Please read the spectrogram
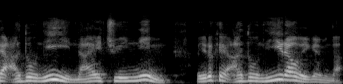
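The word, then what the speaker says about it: אֲדֹנִי: 이게 사실 시편에 나오는 구절을 가지고 이야기하는 거였는데 거기도 사실은 히브리어식 발음은 아도나이가 아니라 아도니입니다. 아도니.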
